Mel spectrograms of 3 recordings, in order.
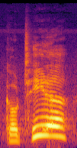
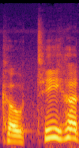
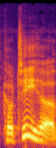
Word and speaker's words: cotija: i got some cilantro kotit kotita i can't pronounce this cotija cheese cotija there you go go out and get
